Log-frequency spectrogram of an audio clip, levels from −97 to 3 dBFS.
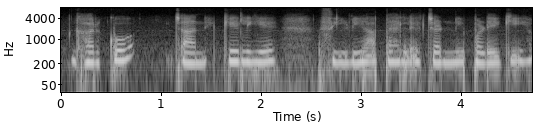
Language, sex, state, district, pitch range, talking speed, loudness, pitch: Hindi, female, Bihar, Begusarai, 210-235 Hz, 115 wpm, -25 LUFS, 220 Hz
